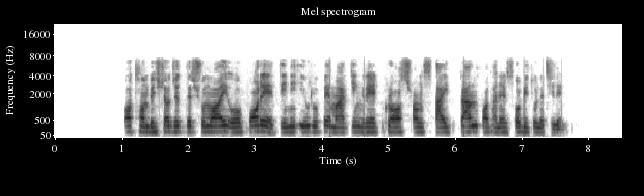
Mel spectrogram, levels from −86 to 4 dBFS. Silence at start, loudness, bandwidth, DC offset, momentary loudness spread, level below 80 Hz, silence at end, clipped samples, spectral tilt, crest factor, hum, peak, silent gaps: 1.05 s; -18 LUFS; 7.6 kHz; under 0.1%; 9 LU; -60 dBFS; 0.85 s; under 0.1%; -5 dB/octave; 16 dB; none; -2 dBFS; none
